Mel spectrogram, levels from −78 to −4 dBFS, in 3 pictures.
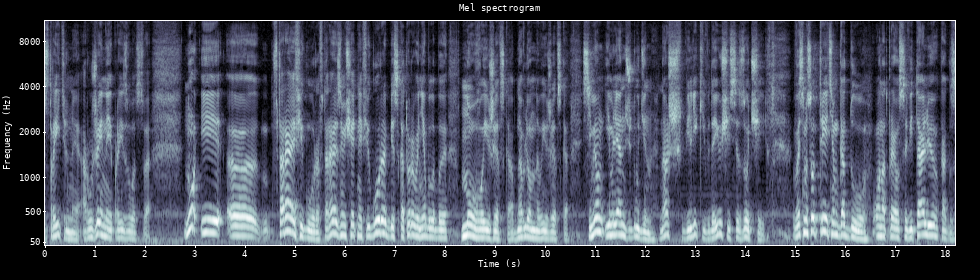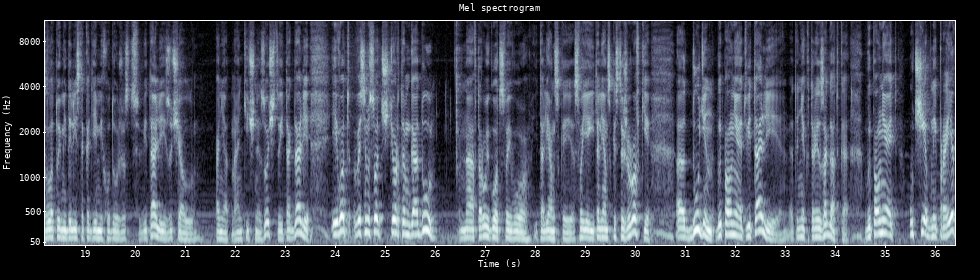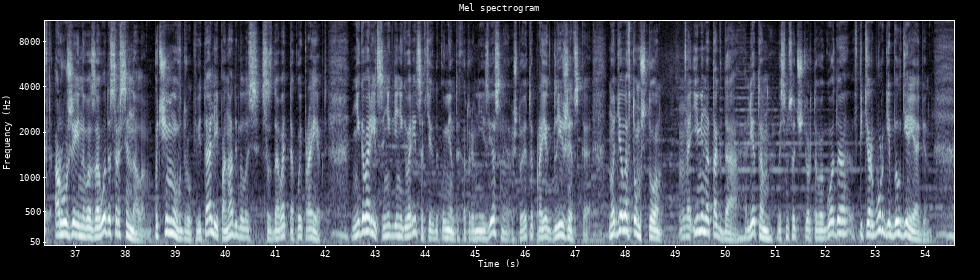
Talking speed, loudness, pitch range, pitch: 125 wpm, -13 LUFS, 105-155 Hz, 125 Hz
